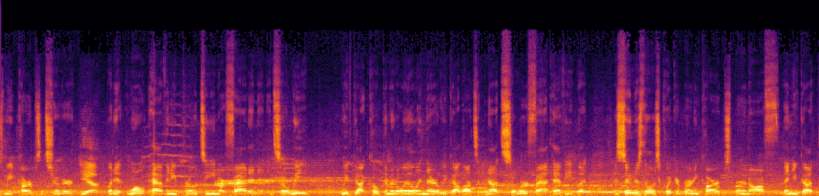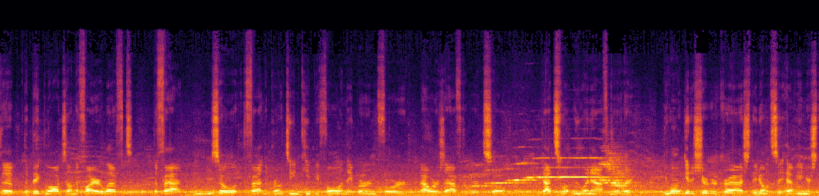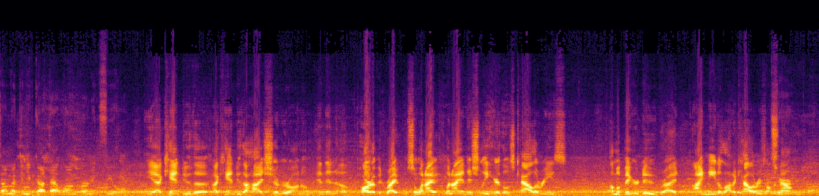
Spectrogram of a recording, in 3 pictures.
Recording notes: Hunt Expo Live From the Initial Ascent Mountain Dude Table. Lives from the Western Hunting and Conservation Expo in Salt Lake continues from the Initial Ascent booth!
